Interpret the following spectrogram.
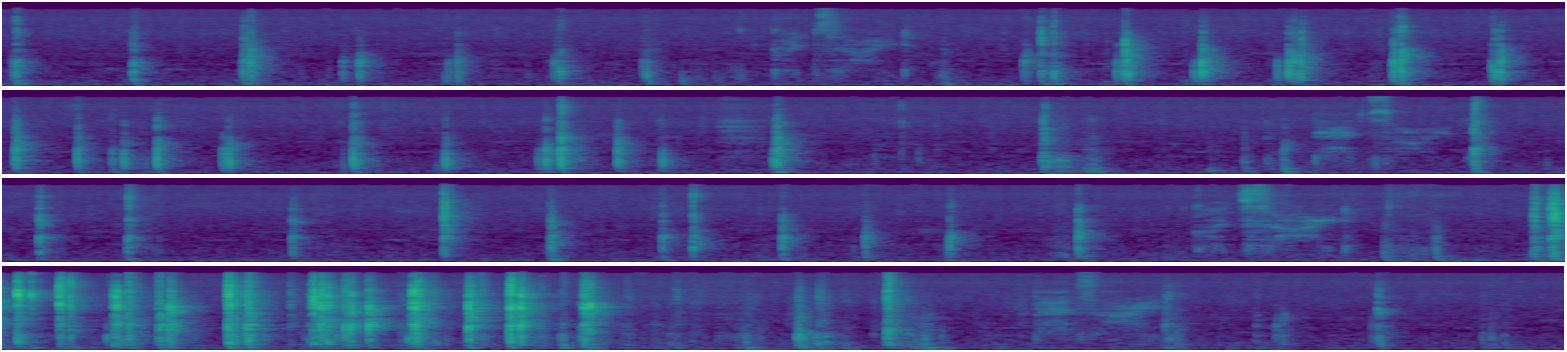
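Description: Silicone pop-it fidget toy bubbles being pressed one after another: a steady run of short, sharp pops about two a second, with a fast flurry of pops about three quarters of the way through.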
